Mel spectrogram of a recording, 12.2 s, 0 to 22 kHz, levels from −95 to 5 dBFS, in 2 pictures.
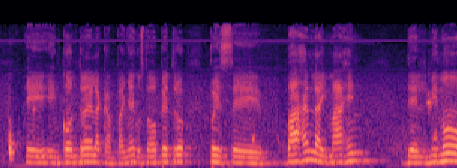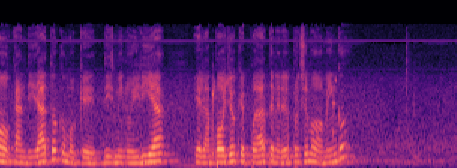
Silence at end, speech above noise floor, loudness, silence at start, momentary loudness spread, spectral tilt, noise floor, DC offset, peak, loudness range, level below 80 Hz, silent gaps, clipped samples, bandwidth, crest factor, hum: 0.2 s; 25 dB; -23 LUFS; 0.1 s; 8 LU; -6 dB/octave; -47 dBFS; under 0.1%; -4 dBFS; 2 LU; -56 dBFS; none; under 0.1%; 12.5 kHz; 20 dB; none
